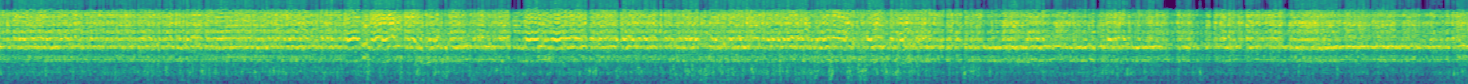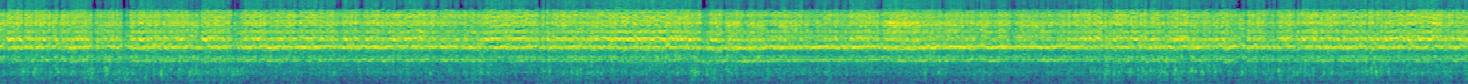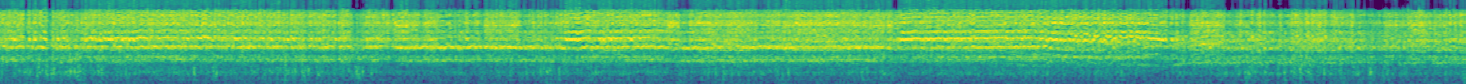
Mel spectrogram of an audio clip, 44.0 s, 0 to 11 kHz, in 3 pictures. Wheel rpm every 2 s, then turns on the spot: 230, 230, 230, 230, 230, 230, 230, 230, 230, 230, 220, 220, 230, 230, 240, 230, 230, 230, 220, 210, 170, 190.
none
